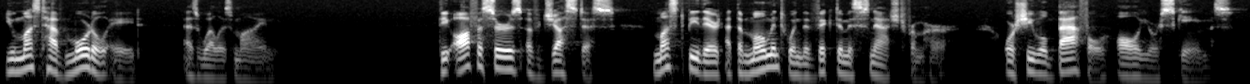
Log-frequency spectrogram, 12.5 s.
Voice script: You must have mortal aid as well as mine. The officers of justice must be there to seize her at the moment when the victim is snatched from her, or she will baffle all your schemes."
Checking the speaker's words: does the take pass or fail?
fail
